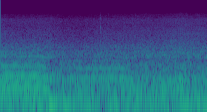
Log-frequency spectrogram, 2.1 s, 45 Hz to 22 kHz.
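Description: A 2024 BMW XM 50e plug-in hybrid with 476 hp accelerating hard on a highway, its engine loud and close, a rising drone that drops briefly at a gear change and then climbs again.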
